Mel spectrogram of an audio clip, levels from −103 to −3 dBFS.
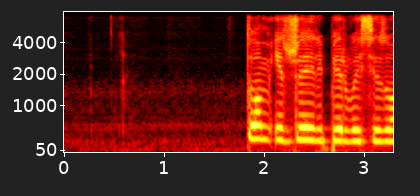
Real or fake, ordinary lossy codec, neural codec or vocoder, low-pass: fake; none; codec, 16 kHz, 16 kbps, FunCodec, trained on LibriTTS, 50 frames a second; 7.2 kHz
